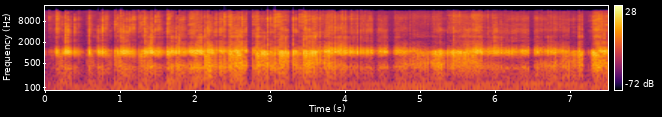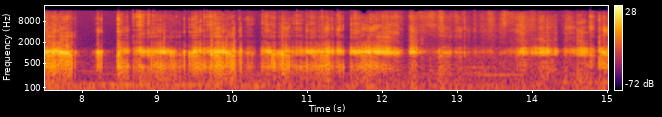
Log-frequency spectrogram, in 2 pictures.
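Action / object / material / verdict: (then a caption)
tap / small cup wrapped in faux leather / faux leather / none. Long nails rapidly tap and scratch the outside of a small hollow cylindrical cup or dice cup wrapped in tan map-print faux leather and held in the hands. A dense, steady stream of quick clicks and scratchy rubbing carries a hollow ring around 1 kHz. Brief pauses break it up, most noticeably around the eighth second.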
